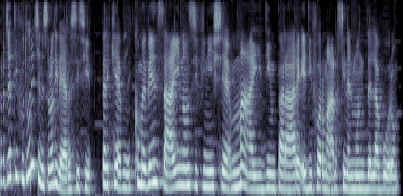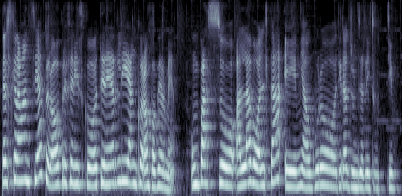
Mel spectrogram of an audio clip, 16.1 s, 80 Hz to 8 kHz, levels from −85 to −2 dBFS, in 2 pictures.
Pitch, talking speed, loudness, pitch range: 245 Hz, 165 wpm, -17 LUFS, 215-275 Hz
